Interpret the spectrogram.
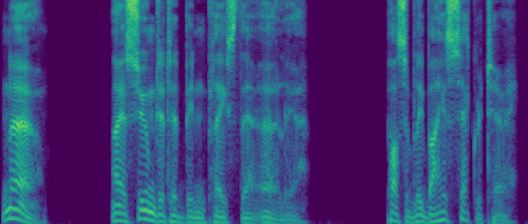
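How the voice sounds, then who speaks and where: A fussy, guarded clerk from a storybook mystery, as a man reads him, soft-spoken and prim, clipping his answers short. His voice is very deep with a husky edge and a lively lilt. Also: normal speed, no echo, studio quality, exaggerated voice. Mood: guarded polite.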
